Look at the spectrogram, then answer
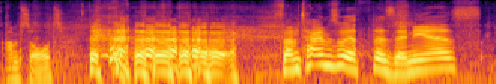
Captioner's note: laughs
